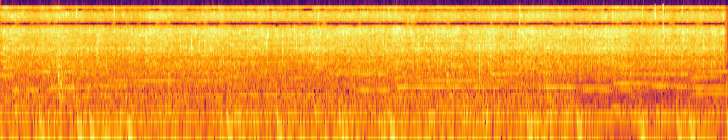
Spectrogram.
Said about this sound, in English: increase the heat and stir fry them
